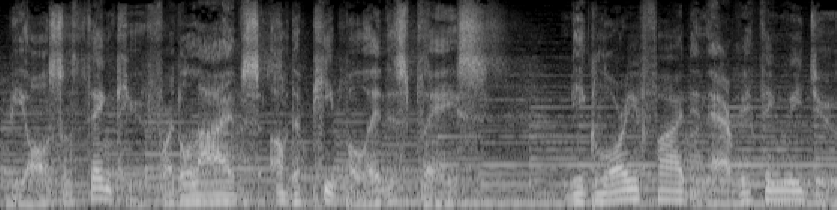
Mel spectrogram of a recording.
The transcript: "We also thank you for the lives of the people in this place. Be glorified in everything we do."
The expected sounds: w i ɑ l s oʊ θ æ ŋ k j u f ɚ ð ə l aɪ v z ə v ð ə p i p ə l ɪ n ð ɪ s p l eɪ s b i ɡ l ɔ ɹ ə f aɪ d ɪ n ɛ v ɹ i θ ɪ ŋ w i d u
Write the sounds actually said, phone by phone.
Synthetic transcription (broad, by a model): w i ɑ l s oʊ θ æ ŋ k j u f ɚ ð ə l aɪ v z ə v ð ə p i p ə l ɪ n ð ɪ s p l eɪ s b i ɡ l ɔ ɹ ə f aɪ d ɪ n ɛ v ɹ i θ ɪ ŋ w i d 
